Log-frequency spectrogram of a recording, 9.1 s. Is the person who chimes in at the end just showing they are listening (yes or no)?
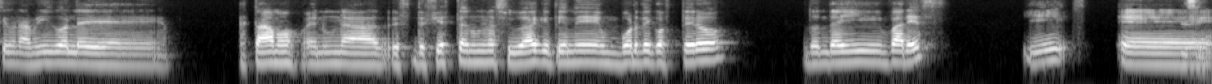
yes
